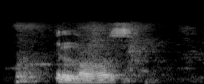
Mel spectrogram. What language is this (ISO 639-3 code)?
kab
